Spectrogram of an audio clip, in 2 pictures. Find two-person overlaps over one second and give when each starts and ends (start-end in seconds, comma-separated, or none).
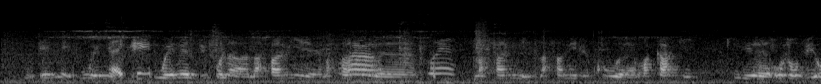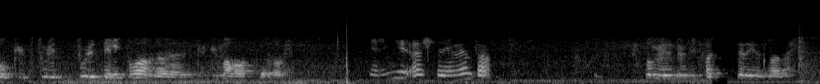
none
